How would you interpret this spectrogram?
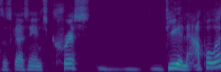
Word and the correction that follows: Diamantopoulos: Oh, Diamantopoulos or Diamant? Yeah.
